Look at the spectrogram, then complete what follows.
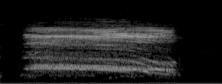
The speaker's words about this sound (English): I was trying to look for an audience applause, but I found the goal button. So there you go. That's that's a goal for the FBI. They finally scored one.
